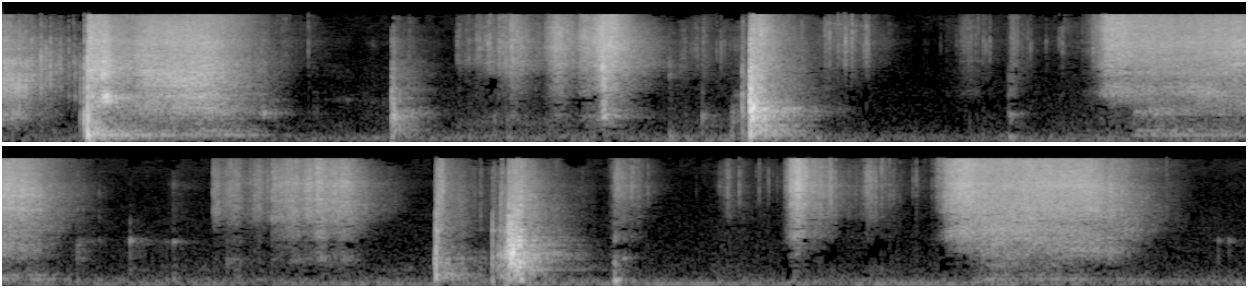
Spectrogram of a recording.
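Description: Tiny plastic seed beads rattling in small plastic pots and pouring out onto slime in a series of short rushes about a second long, with a few sharp clicks of the pots' plastic flip-top lids.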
